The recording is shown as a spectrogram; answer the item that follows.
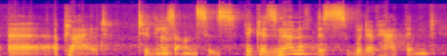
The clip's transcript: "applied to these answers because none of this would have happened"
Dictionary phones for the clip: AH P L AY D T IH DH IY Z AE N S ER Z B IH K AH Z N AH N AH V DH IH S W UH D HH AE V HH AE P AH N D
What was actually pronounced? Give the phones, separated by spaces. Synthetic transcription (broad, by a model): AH P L AY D T IH DH IY Z AE N S ER Z B IH K AH Z N AH N AH V DH IH S W UH D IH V HH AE P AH N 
